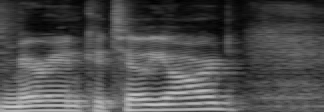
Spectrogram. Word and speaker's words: Marion Cotillard: but allied with Pitts and I think it's pronounced Marion Cotillard that is a really good that World War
